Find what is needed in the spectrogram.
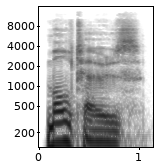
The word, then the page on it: maltose: British English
